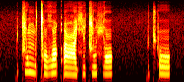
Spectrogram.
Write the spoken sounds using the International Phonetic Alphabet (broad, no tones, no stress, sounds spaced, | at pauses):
t͡ɕ u ŋʷ ɛ ǀ o ʁʷ ɯ qʼ i ʕ a ç ɯ t͡ɕ u ç ɔ | t͡ʃʼ o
